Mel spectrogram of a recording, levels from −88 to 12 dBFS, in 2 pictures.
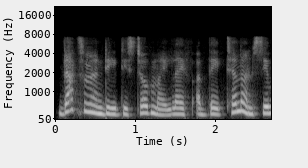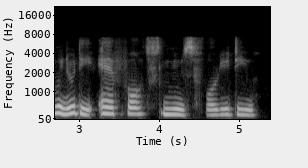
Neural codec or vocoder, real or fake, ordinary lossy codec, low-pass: codec, 16 kHz in and 24 kHz out, 0.8 kbps, FocalCodec, streaming, 65536 codes; fake; none; 7.2 kHz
